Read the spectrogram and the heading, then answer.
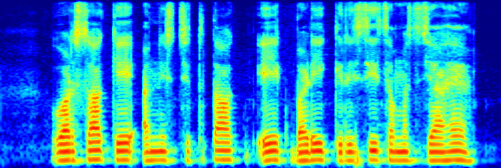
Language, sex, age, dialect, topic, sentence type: Hindi, male, 18-24, Garhwali, agriculture, statement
